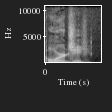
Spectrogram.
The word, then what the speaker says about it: Orji: Or maybe a soft J, like yogging or Orgy or whatever. – All right. – But his name is pronounced Orgy. – We call him O. – That's unbelievable. – O-R-J-I.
